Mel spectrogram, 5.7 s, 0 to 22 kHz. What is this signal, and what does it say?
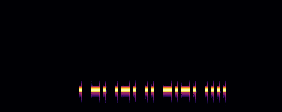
Morse code, heard as a keyed tone, about 20 wpm, 700 Hz. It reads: ENRICH
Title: 6 Letter Words - First 3 Letters Given - 20wpm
